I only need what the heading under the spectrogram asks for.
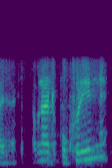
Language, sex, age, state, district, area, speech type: Assamese, male, 18-30, Assam, Sonitpur, urban, conversation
